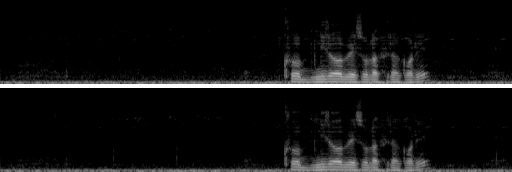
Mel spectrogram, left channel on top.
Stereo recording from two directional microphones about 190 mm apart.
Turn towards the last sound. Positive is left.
turn(degrees=5)  # may be behind; listen again after turning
